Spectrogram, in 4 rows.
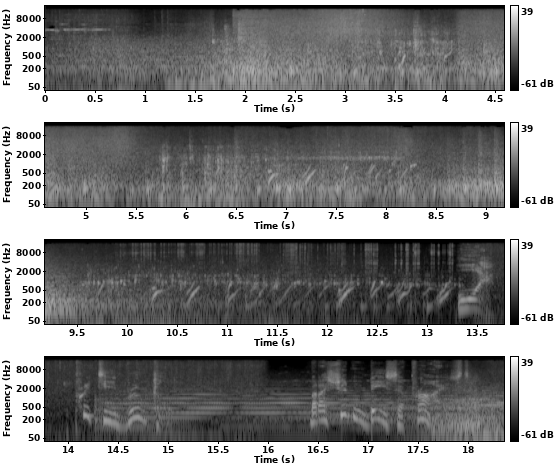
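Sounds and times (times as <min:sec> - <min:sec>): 
water splashing and trickling as it drains away: 0:01.7 - 0:16.0
about 4 tons of water dropped from a bucket crashing onto a car: 0:01.8 - 0:11.0
speech: 0:14.2 - 0:15.0, 0:16.4 - 0:18.3.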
